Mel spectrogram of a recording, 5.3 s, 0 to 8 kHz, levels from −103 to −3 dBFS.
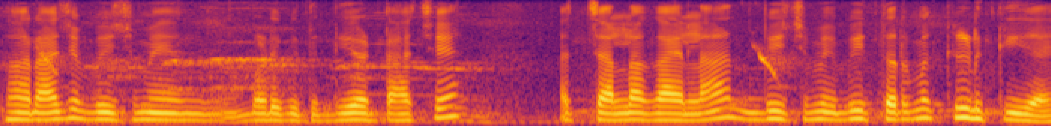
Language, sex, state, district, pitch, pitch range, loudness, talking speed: Halbi, female, Chhattisgarh, Bastar, 165 Hz, 155-180 Hz, -16 LUFS, 180 wpm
